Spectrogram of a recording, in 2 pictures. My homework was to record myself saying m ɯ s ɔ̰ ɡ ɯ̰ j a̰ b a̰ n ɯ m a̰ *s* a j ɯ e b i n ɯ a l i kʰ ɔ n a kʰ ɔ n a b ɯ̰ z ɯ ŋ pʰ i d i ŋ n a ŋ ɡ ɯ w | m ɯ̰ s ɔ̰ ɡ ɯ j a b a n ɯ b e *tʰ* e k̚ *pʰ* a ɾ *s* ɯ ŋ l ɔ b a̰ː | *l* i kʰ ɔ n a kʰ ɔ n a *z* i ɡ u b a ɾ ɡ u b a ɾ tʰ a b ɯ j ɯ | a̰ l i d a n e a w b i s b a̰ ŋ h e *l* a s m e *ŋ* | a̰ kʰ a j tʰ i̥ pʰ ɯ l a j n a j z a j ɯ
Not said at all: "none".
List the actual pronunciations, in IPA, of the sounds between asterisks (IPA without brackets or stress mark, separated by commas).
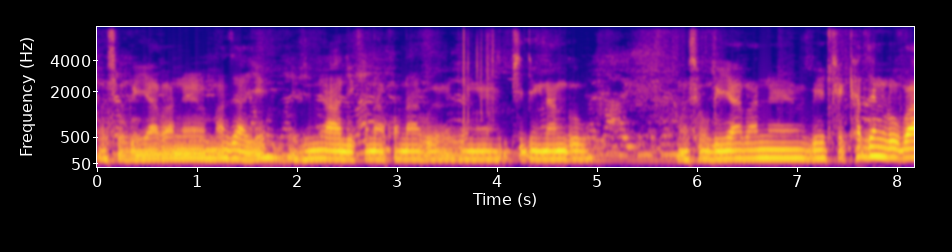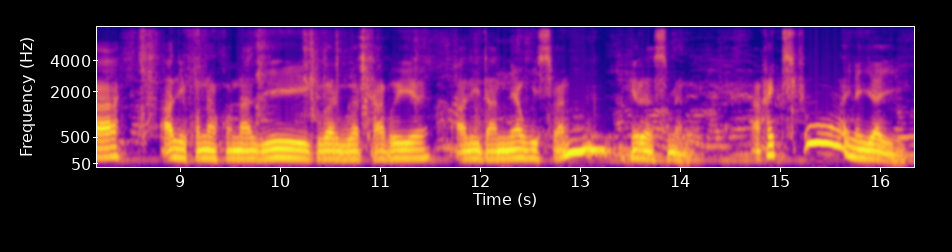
z, tʰ, tʰ, z, l, z, ɾ, n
